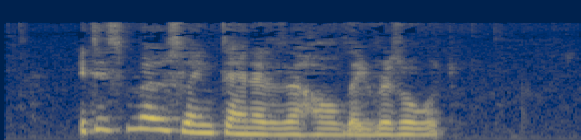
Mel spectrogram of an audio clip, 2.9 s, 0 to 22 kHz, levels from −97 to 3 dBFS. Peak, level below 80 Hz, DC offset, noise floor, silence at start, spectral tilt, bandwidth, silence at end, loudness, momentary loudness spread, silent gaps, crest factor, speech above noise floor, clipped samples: -8 dBFS; -58 dBFS; under 0.1%; -61 dBFS; 0.4 s; -6 dB/octave; 11.5 kHz; 0.7 s; -24 LUFS; 8 LU; none; 16 dB; 38 dB; under 0.1%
